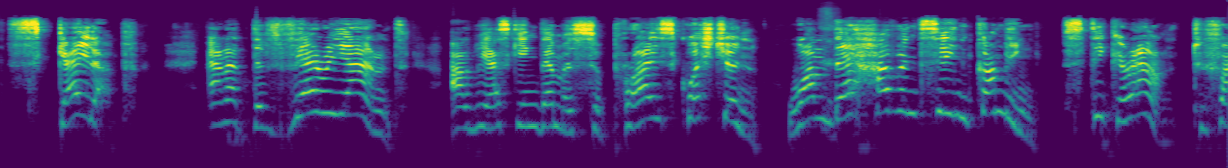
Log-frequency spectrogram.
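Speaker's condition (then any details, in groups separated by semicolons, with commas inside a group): No condition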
